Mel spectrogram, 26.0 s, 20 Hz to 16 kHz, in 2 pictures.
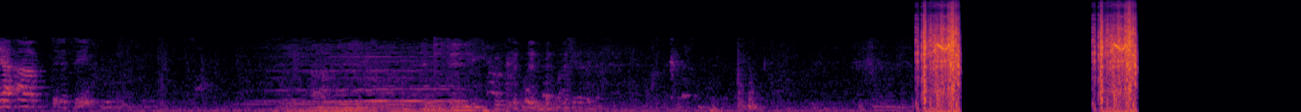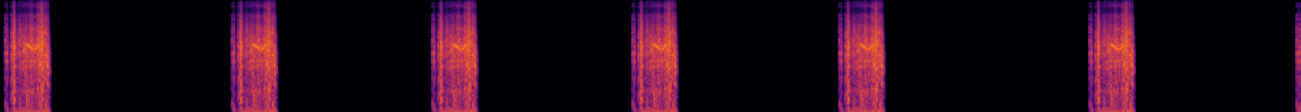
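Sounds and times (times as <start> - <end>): camera shutter click: 9.2 - 9.6, 11.0 - 11.4, 13.1 - 13.6, 15.4 - 15.8, 17.4 - 17.8, 19.4 - 19.8, 21.4 - 21.9, 23.9 - 24.4.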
